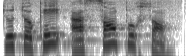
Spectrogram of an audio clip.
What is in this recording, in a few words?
speech, French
